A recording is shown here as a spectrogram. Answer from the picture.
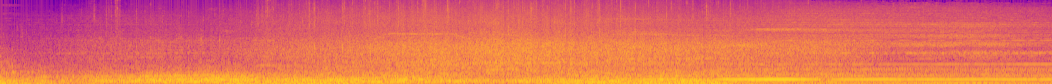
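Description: Sound design from a show soundtrack: a rushing, engine-like swell that builds over a low rumble, then settles into a steady low drone about seven seconds in.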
